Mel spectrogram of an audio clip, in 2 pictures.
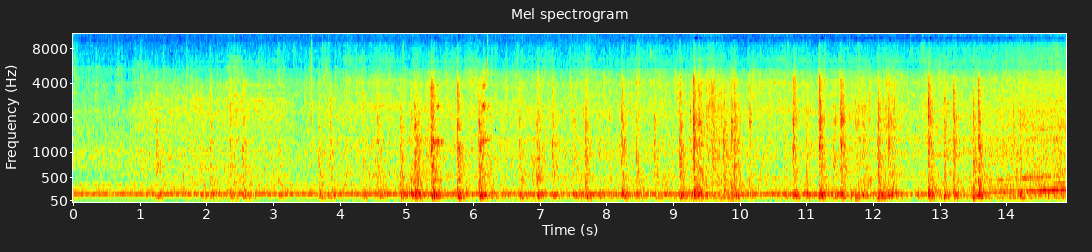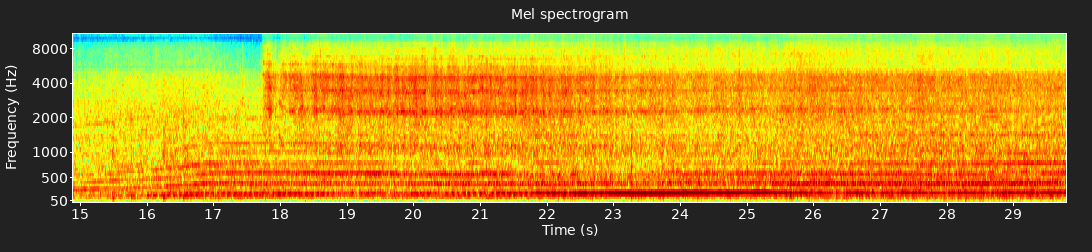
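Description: Diesel engines running steadily, a tipper truck's and a New Holland FR9060 forage harvester's, with scattered clicks and knocks in the first half. About halfway through, an engine revs up, its pitch rising over a few seconds. It then holds a steady loud note under the hiss of chopped corn blowing from the harvester's spout into the trailer.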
